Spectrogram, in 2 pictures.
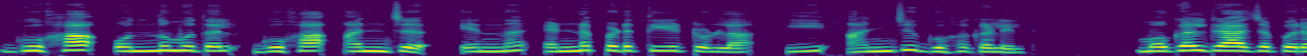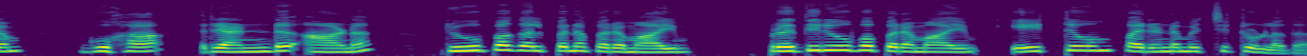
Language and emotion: Malayalam, neutral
